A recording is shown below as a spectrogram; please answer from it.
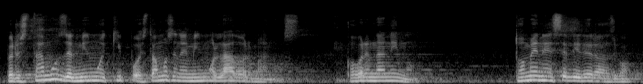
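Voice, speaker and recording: A man's voice: creaky, warm tone. A middle-aged man preaching an expository sermon, telling family stories and speaking straight to the congregation. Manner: storytelling, addresses the congregation directly. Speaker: pastor. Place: church hall. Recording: echoey hall with faint rumble.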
